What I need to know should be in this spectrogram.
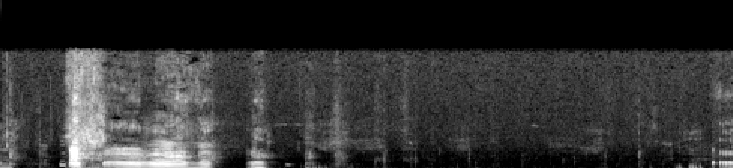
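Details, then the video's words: Pet dogs play fighting and gnawing at each other on an indoor couch; one loud, wavering, tonal growl of about a second, a short grunt, then near quiet before a soft final grumble. "Dogs making funny sounds"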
